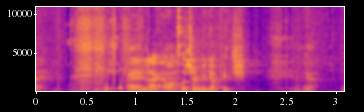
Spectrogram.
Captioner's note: laughs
